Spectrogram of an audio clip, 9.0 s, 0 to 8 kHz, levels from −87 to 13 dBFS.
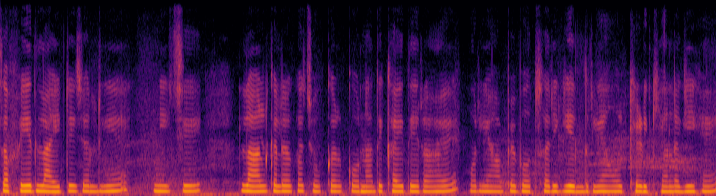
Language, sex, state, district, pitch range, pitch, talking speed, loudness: Hindi, female, Maharashtra, Chandrapur, 215-225 Hz, 220 Hz, 165 wpm, -16 LUFS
